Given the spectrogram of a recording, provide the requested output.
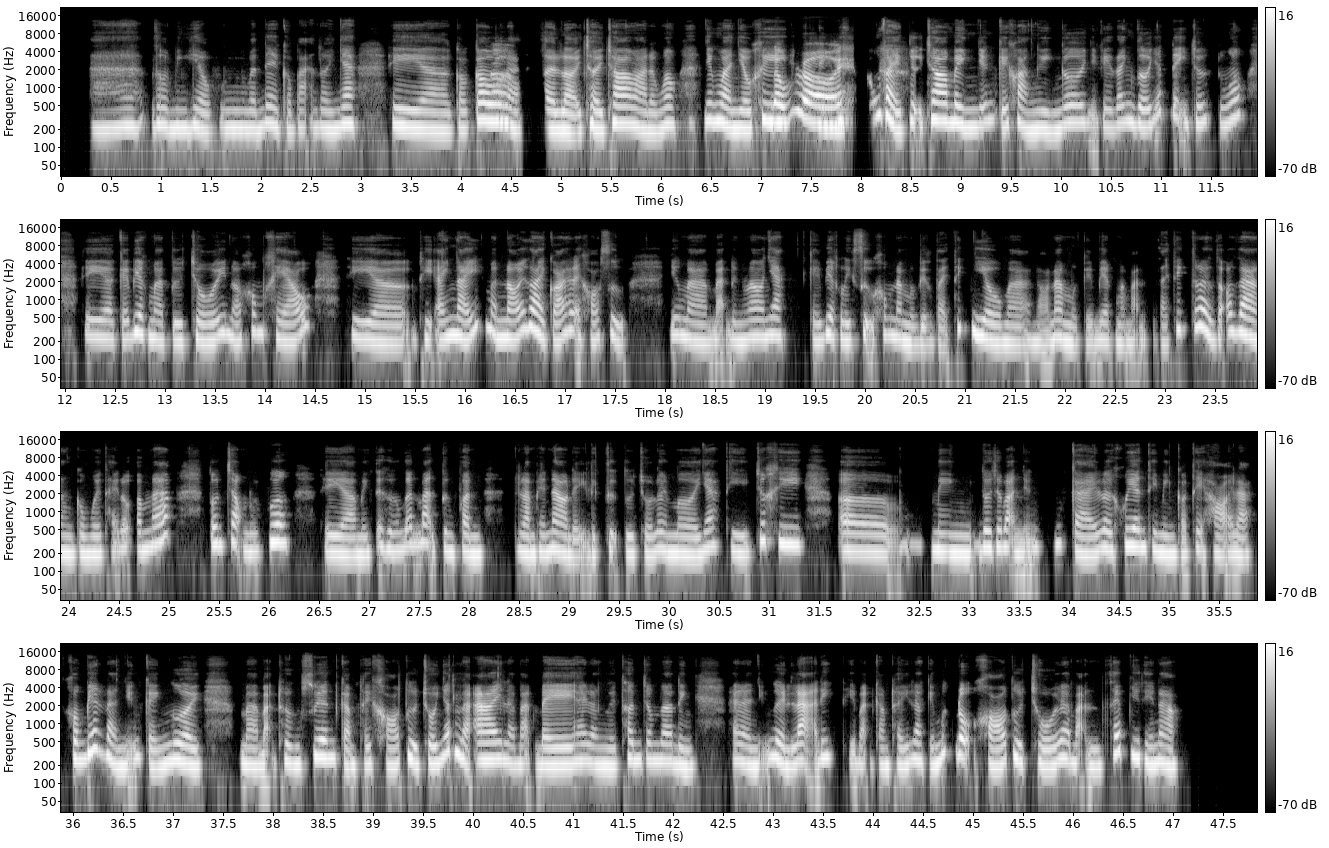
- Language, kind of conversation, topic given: Vietnamese, advice, Làm thế nào để lịch sự từ chối lời mời?
- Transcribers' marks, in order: chuckle; tapping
